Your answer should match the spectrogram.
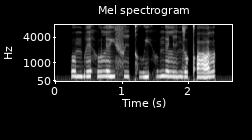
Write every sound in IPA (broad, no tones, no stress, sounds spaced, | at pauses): o m b e h u l e j f i kʰ ṳ j h ṳ ŋ e l i n z o kʼ ɒ l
